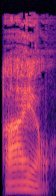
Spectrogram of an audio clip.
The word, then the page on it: aisle: American English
